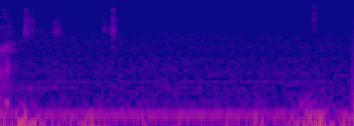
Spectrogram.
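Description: A few faint clicks of LEGO pieces being picked up and handled, against near silence.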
